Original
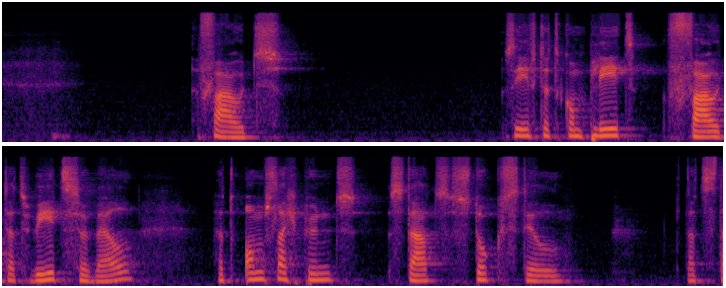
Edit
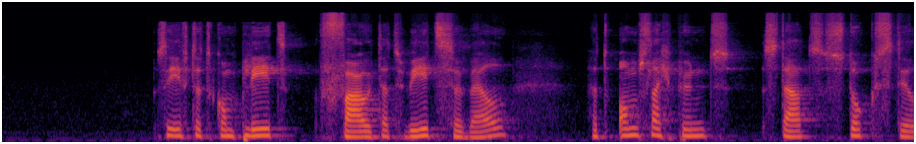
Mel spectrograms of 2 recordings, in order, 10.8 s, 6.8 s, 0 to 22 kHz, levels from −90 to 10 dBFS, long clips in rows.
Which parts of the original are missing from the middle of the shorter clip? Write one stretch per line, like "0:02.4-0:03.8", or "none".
none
